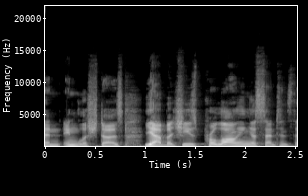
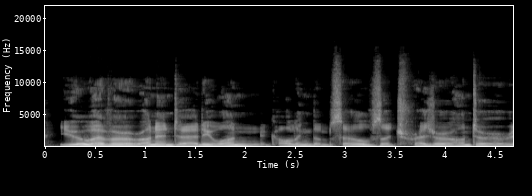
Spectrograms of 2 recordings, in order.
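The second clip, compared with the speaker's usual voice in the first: put-on low, soft old man voice; 4 semitones lower, 5 dB quieter than usual. Critiquing a line's delivery, imagining it spoken by an old man: old man voice. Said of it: "I can imagine like an old man".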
